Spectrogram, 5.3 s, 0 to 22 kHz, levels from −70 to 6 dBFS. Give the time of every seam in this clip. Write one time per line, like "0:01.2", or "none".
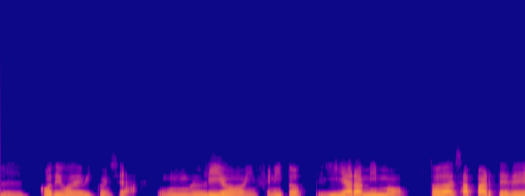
0:01.5
0:03.2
